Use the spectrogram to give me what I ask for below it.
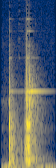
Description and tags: putting a ceramics saucer on a wooden table
kitchen, saucer, table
